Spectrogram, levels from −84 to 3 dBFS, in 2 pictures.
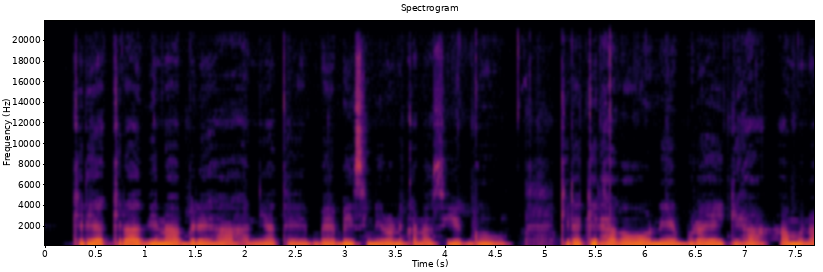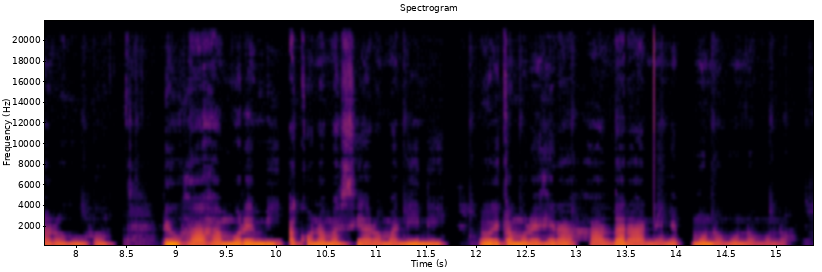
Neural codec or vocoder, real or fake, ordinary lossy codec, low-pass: none; real; none; none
